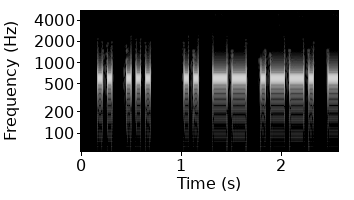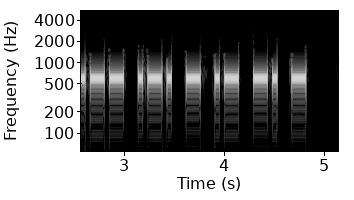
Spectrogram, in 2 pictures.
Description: Morse code, heard as a keyed tone, about 25 wpm, 600 Hz. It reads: IS IMPORTANT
